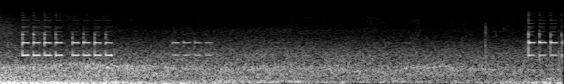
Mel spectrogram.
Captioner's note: phone rings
